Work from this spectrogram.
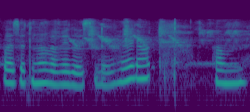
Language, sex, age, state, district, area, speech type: Assamese, female, 18-30, Assam, Dibrugarh, rural, spontaneous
